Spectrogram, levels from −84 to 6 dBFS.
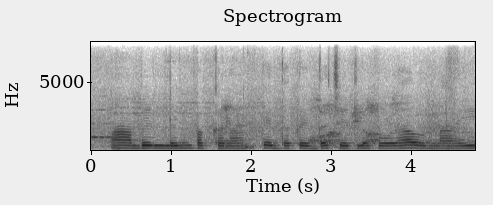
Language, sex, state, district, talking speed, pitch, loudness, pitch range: Telugu, female, Andhra Pradesh, Annamaya, 100 wpm, 190 Hz, -16 LUFS, 185-195 Hz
